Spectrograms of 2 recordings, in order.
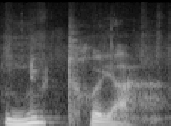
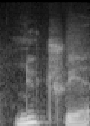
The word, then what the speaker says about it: nutria: They're called nutria. I don't know whether that's a good pronunciation. Nutria, as in like it's nutritious.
